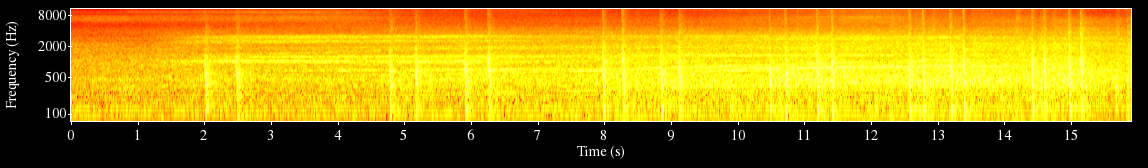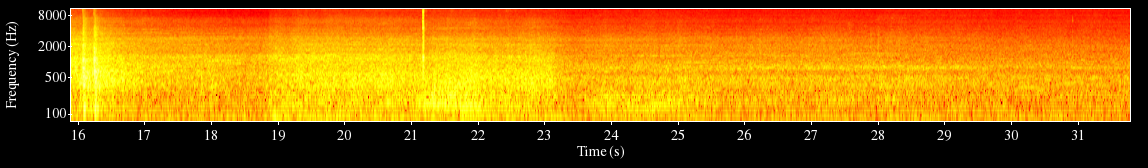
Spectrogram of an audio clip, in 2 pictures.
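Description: Korail ITX-Saemaeul electric multiple unit passing close by: wheels clack over rail joints in quick pairs under a steady high whine, for about fourteen seconds. It then dies away as the last car goes by, with a softer rumble and one last clack a few seconds later.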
